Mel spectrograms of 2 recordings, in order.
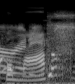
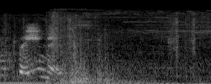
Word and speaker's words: FAMAS: I want a FAMAS. I want my FAMAS. Give me my FAMAS. Give me a FAMAS. I want a FAMAS. Rishi calls it a famous. It's called a FAMAS.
